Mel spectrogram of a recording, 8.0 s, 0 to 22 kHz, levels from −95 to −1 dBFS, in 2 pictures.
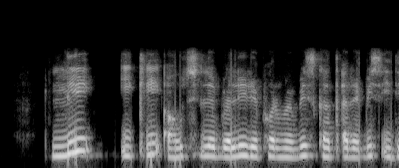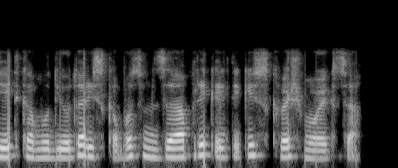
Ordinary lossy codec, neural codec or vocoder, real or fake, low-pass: Opus, 32 kbps; none; real; 7.2 kHz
